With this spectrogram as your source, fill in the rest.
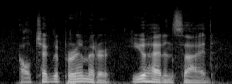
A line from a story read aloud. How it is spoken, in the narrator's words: Detective Esposito said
